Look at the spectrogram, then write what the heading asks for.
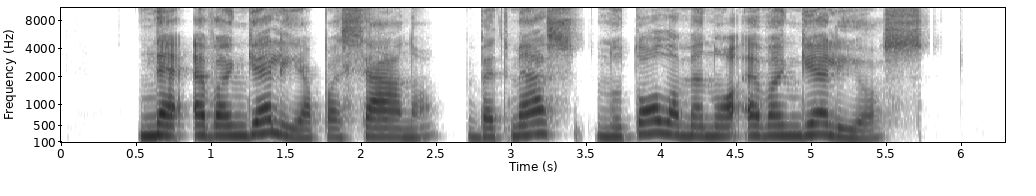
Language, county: Lithuanian, Vilnius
